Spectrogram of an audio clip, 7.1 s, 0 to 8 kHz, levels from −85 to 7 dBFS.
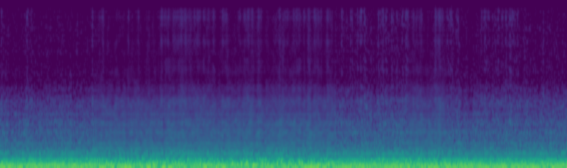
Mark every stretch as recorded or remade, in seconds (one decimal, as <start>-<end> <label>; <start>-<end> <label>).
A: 0.0-1.2 recorded; 1.2-4.2 remade; 4.2-5.1 recorded; 5.1-5.6 remade; 5.6-7.1 recorded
